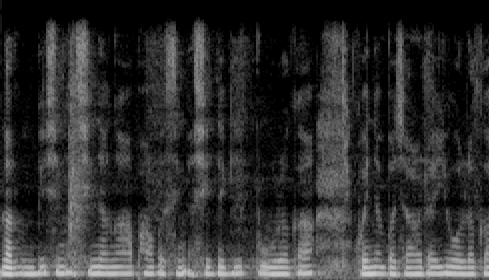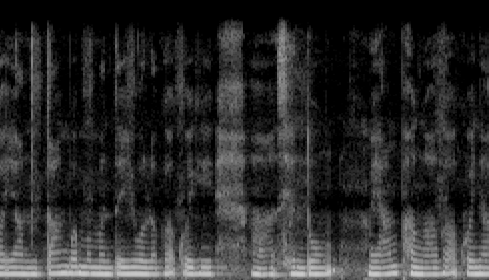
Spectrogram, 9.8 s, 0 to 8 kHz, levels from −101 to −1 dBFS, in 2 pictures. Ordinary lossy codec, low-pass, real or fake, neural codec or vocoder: none; 7.2 kHz; real; none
